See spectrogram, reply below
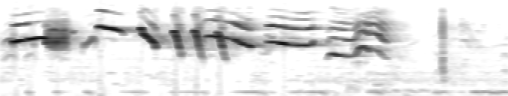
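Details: A female Oriental magpie-robin sings xùy to stir up males: loud, clear whistles and quick downslurred notes in a rush, then a sharp click and near silence.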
